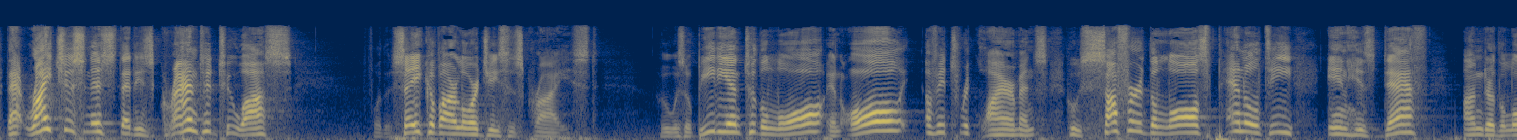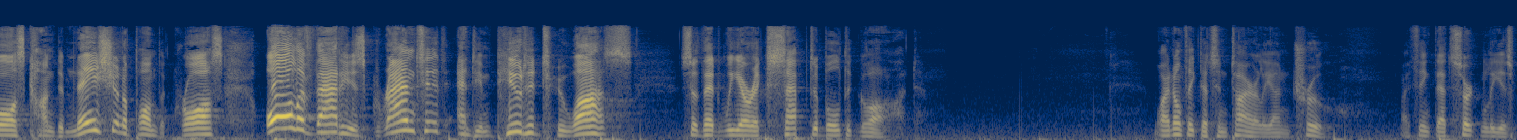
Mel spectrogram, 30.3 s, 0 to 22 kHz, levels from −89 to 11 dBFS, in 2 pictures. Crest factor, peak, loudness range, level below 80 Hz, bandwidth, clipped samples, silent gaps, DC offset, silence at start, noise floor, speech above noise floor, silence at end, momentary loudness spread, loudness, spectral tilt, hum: 18 dB; 0 dBFS; 17 LU; -46 dBFS; 11 kHz; under 0.1%; none; under 0.1%; 0.1 s; -59 dBFS; 42 dB; 0.05 s; 18 LU; -16 LUFS; -3 dB/octave; none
